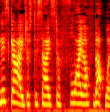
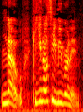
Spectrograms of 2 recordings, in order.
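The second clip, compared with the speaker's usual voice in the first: sassy brush-off building; 4 semitones higher than usual. Retold or imitated. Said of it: "And I'm like".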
